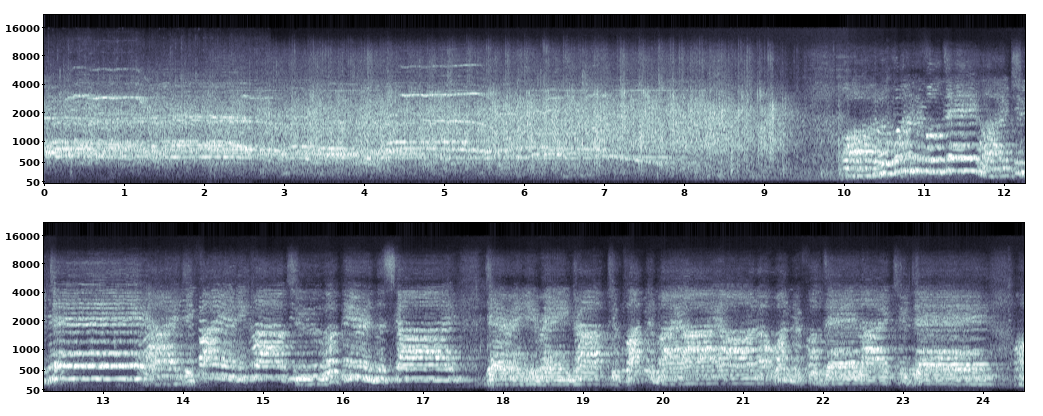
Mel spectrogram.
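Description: Audience applause with some cheering for about nine and a half seconds, then a women's a cappella chorus begins singing in close harmony.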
